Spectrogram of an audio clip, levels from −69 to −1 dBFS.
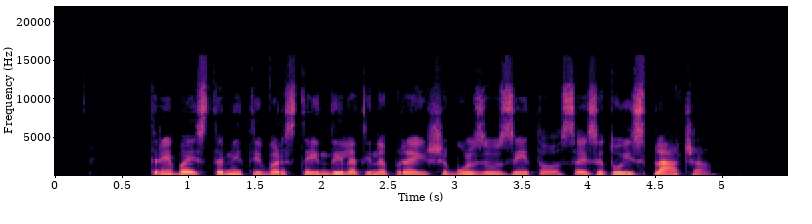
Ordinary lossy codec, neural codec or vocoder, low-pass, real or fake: Opus, 32 kbps; vocoder, 44.1 kHz, 128 mel bands every 256 samples, BigVGAN v2; 19.8 kHz; fake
